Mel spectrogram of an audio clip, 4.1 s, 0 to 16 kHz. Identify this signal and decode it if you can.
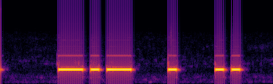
Morse code, heard as a keyed tone, about 10 wpm, spaced as for 8 wpm, 660 Hz. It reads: KEI
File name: jh8cbh / 2022cw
